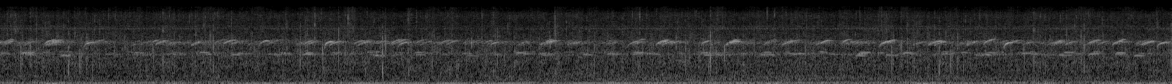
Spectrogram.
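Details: Tropical rain on Hawaii's Big Island with a dense coqui frog chorus. Many frogs repeat clipped two-note calls that rise at the end, overlapping continuously, while rain hisses steadily and drops patter nearby.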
